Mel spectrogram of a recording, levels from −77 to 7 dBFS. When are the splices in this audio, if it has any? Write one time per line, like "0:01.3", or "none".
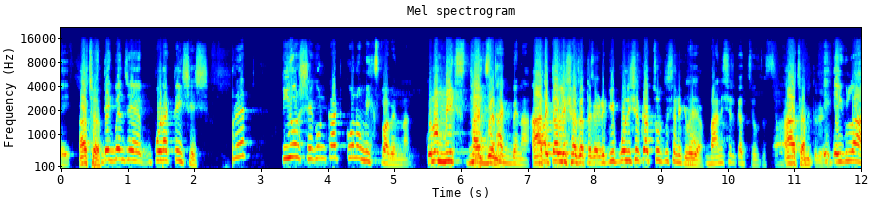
0:02.6
0:07.2
0:11.2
